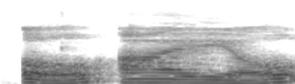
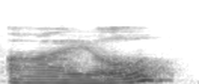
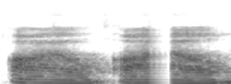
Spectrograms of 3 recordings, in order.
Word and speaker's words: I'll: So I'll sounds the same as this kind of aisle, like the grocery store. So thinking about it like an I'll with a little bit of a glide, I'll. And if it gets reduced, it's just I'll, maybe a little bit of little less diphthong there, but I would stick with I'll for that one.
